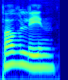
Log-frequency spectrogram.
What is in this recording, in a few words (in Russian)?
"pavlin", Russian; павлин; birds; RUSSIAN VISUAL DICTIONARY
